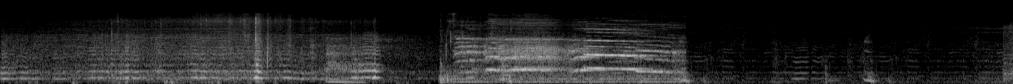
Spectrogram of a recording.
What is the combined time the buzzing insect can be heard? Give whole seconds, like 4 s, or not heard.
10 s.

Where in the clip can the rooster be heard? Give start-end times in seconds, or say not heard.
4.3-6.9.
